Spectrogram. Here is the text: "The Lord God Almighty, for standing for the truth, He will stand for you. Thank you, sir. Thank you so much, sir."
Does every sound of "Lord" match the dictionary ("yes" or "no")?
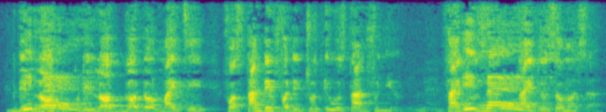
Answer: no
